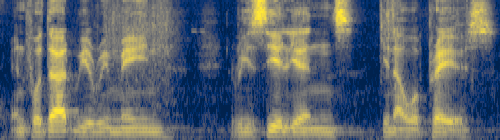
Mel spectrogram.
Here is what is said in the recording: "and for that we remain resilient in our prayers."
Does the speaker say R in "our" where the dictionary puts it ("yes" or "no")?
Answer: no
